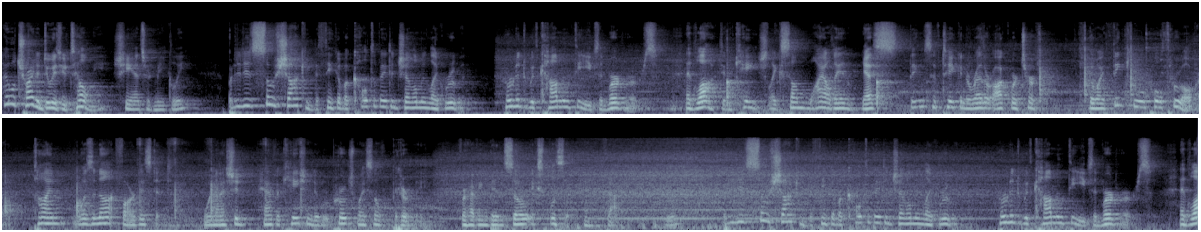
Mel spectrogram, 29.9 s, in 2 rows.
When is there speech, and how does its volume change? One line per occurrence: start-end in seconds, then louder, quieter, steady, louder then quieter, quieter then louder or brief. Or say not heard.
0.0-29.8 steady.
